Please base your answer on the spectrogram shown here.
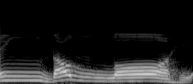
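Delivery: "ইনদাল্লাহি" chanted slowly with heavy rounded "llaw"; full-mouth Allah. Shown as a demonstration. Teacher showing the joined word, full-mouthed slow "ইনদাল্লাহি". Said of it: "আল্লাহ একটা ফুল মাফ".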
